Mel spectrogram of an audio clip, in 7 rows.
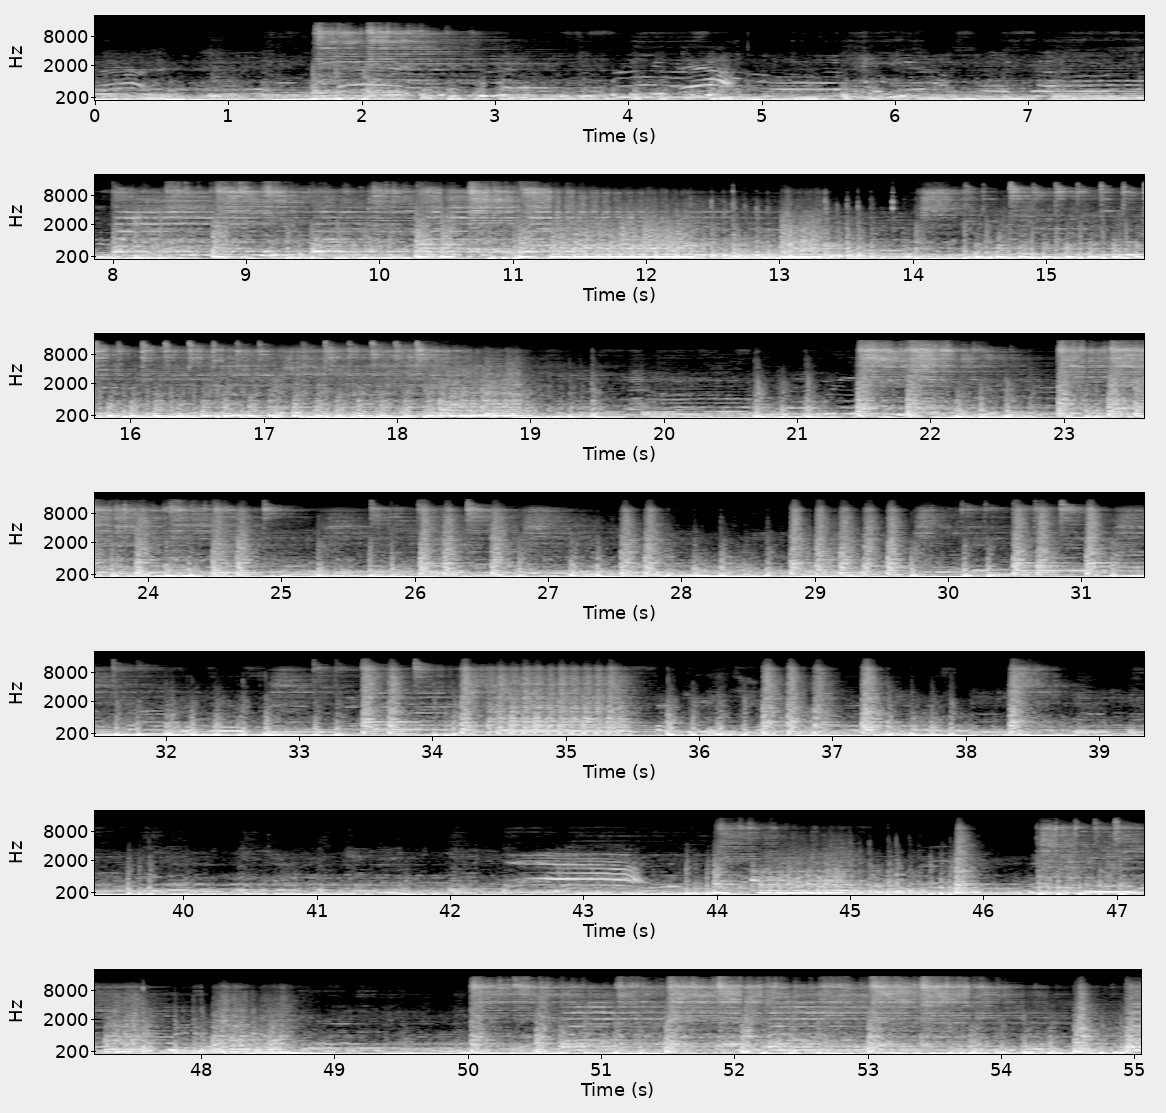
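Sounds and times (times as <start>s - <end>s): loud band music: 0.0s - 55.0s
rock drum kit played hard: 0.0s - 55.0s.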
